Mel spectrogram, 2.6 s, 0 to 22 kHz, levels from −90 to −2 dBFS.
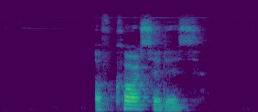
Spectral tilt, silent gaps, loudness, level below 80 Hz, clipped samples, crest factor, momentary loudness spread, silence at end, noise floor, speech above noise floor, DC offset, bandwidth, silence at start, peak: -3.5 dB/octave; none; -37 LUFS; -78 dBFS; under 0.1%; 22 dB; 14 LU; 0.6 s; -79 dBFS; 43 dB; under 0.1%; 13.5 kHz; 0.95 s; -18 dBFS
